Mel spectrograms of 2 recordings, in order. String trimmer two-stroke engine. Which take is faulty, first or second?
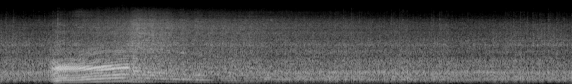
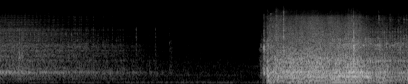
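second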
